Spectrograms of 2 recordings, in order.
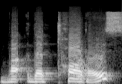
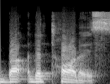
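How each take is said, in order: No difference in how they are said.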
